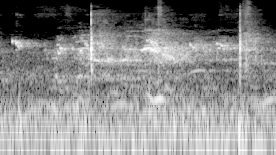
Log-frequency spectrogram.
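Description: A bird calling in short, high, wavering phrases, with two sharp clicks about a second apart.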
